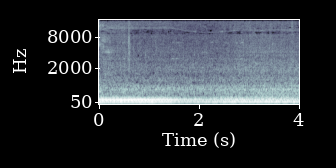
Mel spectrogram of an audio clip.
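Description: Tow truck's diesel engine running while driving, heard from inside the cab as a steady low drone that eases slightly about a second and a half in.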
